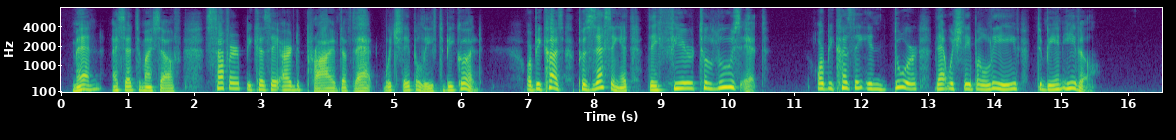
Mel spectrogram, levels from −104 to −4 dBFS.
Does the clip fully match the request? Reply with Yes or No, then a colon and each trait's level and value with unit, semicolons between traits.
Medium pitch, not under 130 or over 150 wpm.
Yes: medium, 155 Hz; average, 140 wpm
